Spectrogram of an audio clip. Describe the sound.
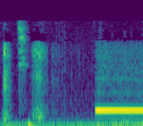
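A mobile phone number being dialled: a few short keypad tones, then a steady, continuous line tone that holds loud to the end.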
